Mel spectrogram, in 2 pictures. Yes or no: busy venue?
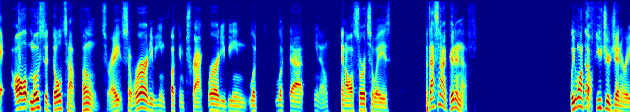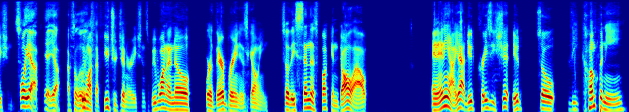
no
